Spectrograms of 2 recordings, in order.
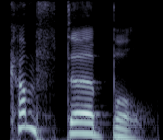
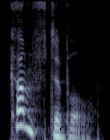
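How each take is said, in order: First: The word is said slowly. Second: The word is said quickly. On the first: "Let's hear it again slowly" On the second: "and then more quickly"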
